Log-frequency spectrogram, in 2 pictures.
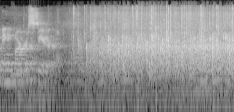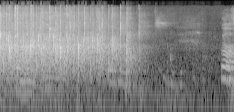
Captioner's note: audience Applause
